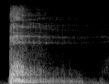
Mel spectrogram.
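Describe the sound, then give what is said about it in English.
A voice imitates car engine combustion with one loud, explosive roaring burst that starts abruptly and fades away over about a second, heard alone. “But yeah, there's a lot of explosions that are happening because the gas is combustible and then it gets lit by the thing and then that's what makes the engine go.”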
